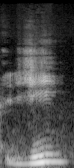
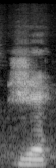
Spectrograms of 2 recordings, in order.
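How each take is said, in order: First: Letter "G" said the English way, "jee"; wrong English G. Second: Letter "G" said the French way, "zhay". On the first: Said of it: "It's not, uh". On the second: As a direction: say "G" as French "zhé", soft zh. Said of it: "be careful with that G". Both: Shown as a demonstration.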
